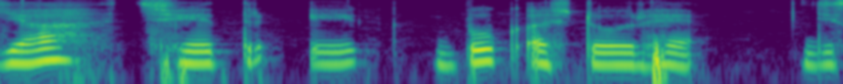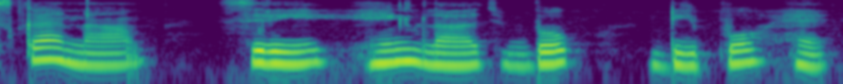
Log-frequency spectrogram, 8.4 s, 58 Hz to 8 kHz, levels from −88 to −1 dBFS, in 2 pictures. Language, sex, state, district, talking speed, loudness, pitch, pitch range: Hindi, female, Jharkhand, Deoghar, 90 wpm, -20 LUFS, 195 Hz, 180-215 Hz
